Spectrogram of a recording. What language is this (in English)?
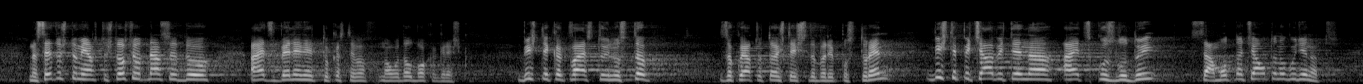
Bulgarian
